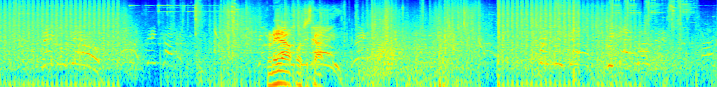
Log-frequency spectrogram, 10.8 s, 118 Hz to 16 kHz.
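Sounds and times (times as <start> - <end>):
dense rapid automatic gunfire in a video game: 0.0 - 2.2, 5.6 - 10.0
scattered quieter gunshots in a video game: 0.0 - 2.2, 5.4 - 10.5
speech: 4.0 - 5.0.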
